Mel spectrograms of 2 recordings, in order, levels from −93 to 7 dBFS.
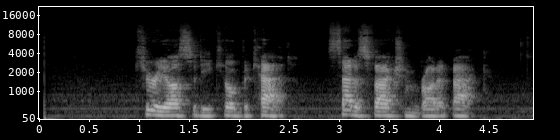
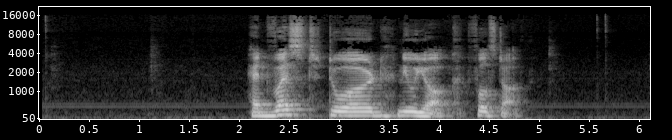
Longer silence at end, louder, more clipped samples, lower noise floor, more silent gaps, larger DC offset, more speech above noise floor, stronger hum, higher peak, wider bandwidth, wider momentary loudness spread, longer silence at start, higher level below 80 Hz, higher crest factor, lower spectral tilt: second, 0.6 s vs 1.3 s; second, -30 LUFS vs -17 LUFS; neither; about the same, -61 dBFS vs -58 dBFS; neither; neither; second, 32 dB vs 41 dB; neither; second, -10 dBFS vs -2 dBFS; second, 10.5 kHz vs 16 kHz; second, 9 LU vs 13 LU; second, 0.05 s vs 2.1 s; second, -64 dBFS vs -52 dBFS; about the same, 20 dB vs 18 dB; first, -6.5 dB/octave vs -5 dB/octave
